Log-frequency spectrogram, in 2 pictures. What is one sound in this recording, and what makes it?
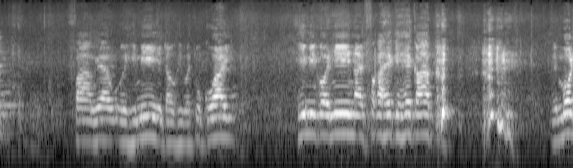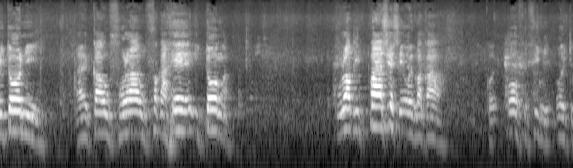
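A man speaks calmly into a microphone, reading out.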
